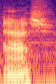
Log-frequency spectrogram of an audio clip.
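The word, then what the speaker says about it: Æ: X um and then the AE is like pronounced Ash um yeah and then uh a12 a12 is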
